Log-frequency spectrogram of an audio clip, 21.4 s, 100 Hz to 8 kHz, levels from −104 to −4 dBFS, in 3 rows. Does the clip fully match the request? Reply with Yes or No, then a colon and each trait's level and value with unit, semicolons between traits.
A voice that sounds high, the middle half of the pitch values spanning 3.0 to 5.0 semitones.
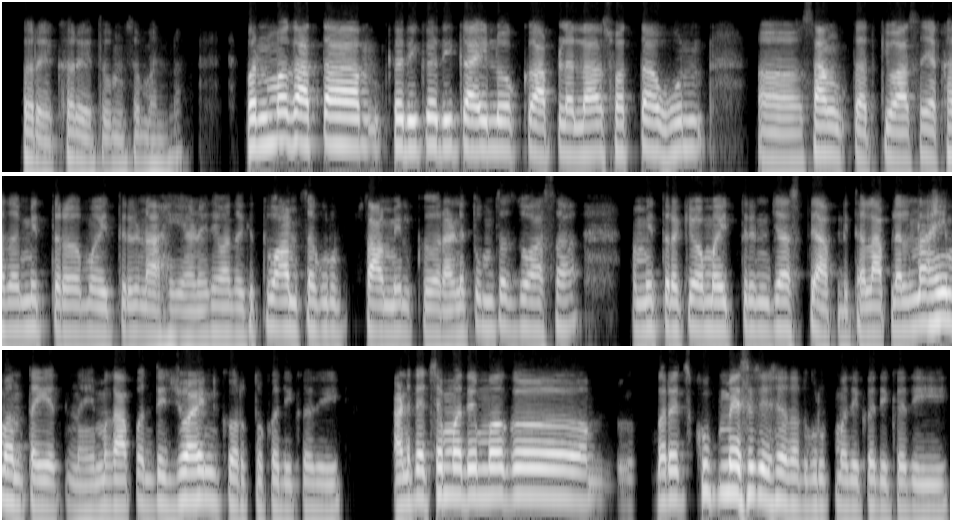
No: medium, 155 Hz; average, 4.2 semitones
